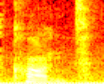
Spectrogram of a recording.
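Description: It is said with a British accent. "А британцы, они больше произносят «can't»"

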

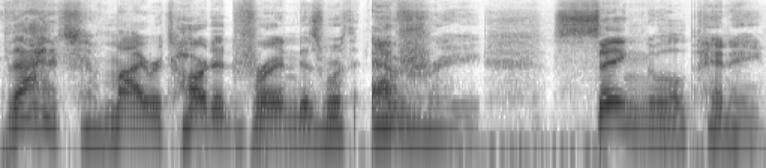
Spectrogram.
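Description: It is read in a dramatic, exaggerated way.

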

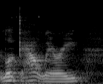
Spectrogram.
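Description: The phrase is shouted loudly. "shouting part"

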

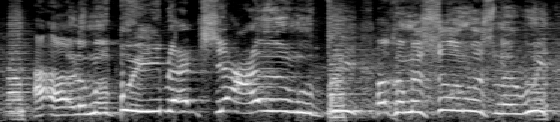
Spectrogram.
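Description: It is said in a drunken Bavarian accent.

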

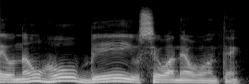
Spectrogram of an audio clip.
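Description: Emphasis is marked by a word in another rhythm. "essa palavra lida numa, num outro ritmo"

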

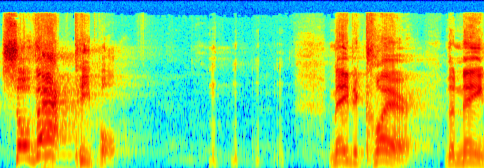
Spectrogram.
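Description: The word 'that' is stressed, pointing to 'people'. A specific people, the church, will declare the Lord. "I say it a little differently. Here's how the way I say it"

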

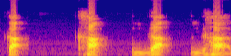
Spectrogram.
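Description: Each syllable ends in an open 'aa' vowel. This is the standard pronunciation. The speaker calls it right. "ये का है, का खा गा घा"

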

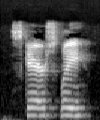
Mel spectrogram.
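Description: The word is said in a flat robotic voice. "And now I want you to say it in a robot voice"

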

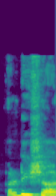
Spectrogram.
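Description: The double L sounds like 'sh', Argentinian style.

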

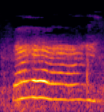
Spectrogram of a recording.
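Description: It is said in a put-on cute voice.

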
